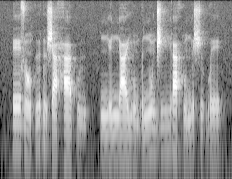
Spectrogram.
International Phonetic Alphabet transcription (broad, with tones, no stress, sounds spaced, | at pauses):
e˧ z ɔ̃˨ k ɨ˦ ɗ ɨ˧ ʃ a˧ h aː˧ kʷ ɨ˨ | ɲ e˨ ɲ aː˨ j ũ˨ b ə˧ ɲ ũ˦ d͡ʒ iː˦ ɾ a˦ h ũ˨ ɲ ə˦ ʃ ɨ˧ ɡʷ e˧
